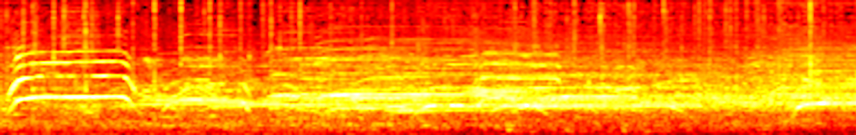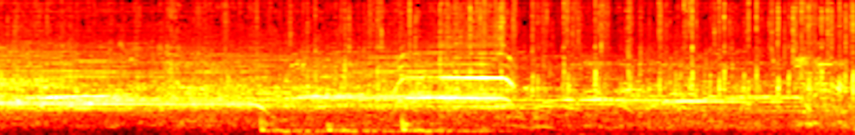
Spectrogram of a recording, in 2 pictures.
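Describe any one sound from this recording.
A large crowd cheers and screams loudly in a big echoing hall.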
